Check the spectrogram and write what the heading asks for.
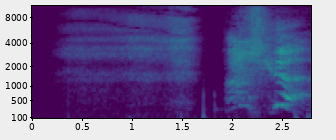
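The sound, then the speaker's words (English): A single loud sneeze: a rising breathy inhale builds for over a second, then a sharp catch and an explosive, hissing burst of air. “Oh my God. Sorry. Bless you.”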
